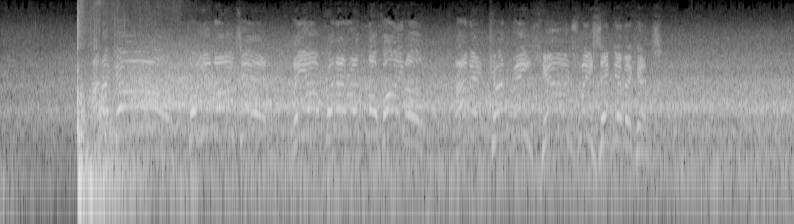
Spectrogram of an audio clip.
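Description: A large stadium crowd bursts into a loud roar and cheers.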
